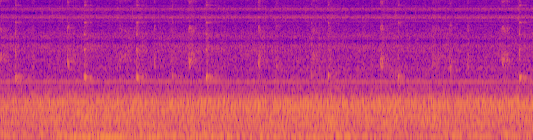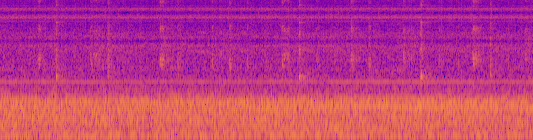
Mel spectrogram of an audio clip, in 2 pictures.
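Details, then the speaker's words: ABS spiral mixer running on its timer, set just over a minute: an even motor hum with a light, regular tick from the turning belts and no grinding or squeal. It runs smoothly; normal running. "running down it's almost there you see the belts all moving along doing what they're supposed to do"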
